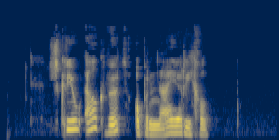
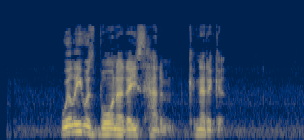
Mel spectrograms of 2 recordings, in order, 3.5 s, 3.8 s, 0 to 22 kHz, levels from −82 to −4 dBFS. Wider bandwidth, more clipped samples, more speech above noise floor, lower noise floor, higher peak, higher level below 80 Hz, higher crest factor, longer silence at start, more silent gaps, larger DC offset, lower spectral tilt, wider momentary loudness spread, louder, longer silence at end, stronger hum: about the same, 11 kHz vs 11.5 kHz; neither; first, 48 dB vs 35 dB; first, -70 dBFS vs -62 dBFS; first, -4 dBFS vs -8 dBFS; about the same, -74 dBFS vs -70 dBFS; about the same, 20 dB vs 22 dB; second, 0.6 s vs 0.75 s; neither; neither; about the same, -5 dB/octave vs -4.5 dB/octave; second, 10 LU vs 16 LU; first, -23 LUFS vs -26 LUFS; about the same, 0.9 s vs 1 s; neither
